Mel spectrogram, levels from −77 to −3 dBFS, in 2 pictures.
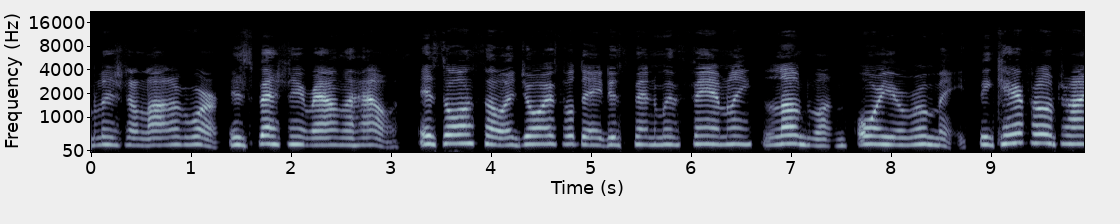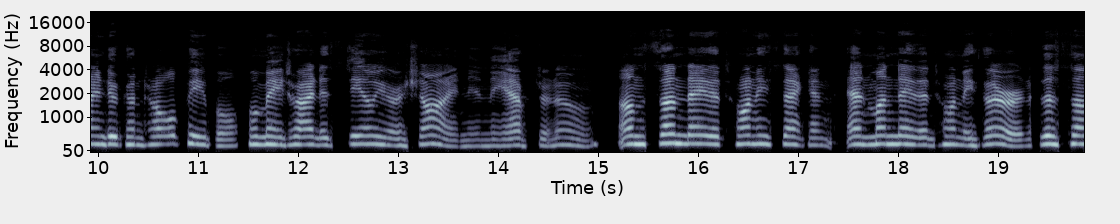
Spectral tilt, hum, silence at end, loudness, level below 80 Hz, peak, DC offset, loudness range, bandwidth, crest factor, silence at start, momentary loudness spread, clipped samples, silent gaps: -5 dB/octave; none; 0 s; -25 LUFS; -80 dBFS; -8 dBFS; under 0.1%; 3 LU; 13.5 kHz; 18 dB; 0 s; 10 LU; under 0.1%; 6.62-6.68 s, 11.42-11.48 s, 15.01-15.18 s, 17.40-17.47 s, 19.34-19.40 s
